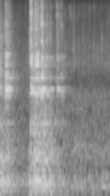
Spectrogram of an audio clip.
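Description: Andhra-style chicken fry being stirred and fried in a pan, with a couple of quick scraping stirs over a steady soft sizzle, close and fairly loud.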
